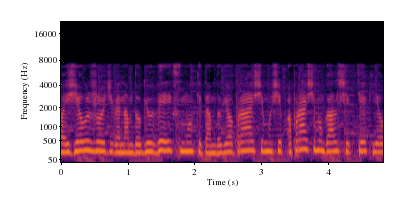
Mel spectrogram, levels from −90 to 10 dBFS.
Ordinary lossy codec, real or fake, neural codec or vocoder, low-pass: AAC, 48 kbps; real; none; 7.2 kHz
